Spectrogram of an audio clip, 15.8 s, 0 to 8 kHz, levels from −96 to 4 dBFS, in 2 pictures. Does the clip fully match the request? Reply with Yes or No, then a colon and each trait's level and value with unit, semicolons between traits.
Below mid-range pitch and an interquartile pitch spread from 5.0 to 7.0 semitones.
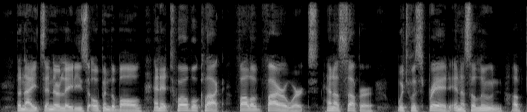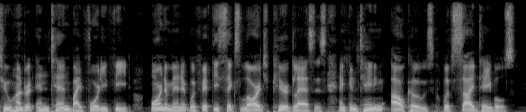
No: low, 110 Hz; average, 3.8 semitones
